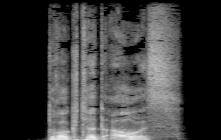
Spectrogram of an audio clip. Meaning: inflection of ausdrucken: 1. second-person plural preterite 2. second-person plural subjunctive II
- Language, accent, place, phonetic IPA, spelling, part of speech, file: German, Germany, Berlin, [ˌdʁʊktət ˈaʊ̯s], drucktet aus, verb, De-drucktet aus.ogg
